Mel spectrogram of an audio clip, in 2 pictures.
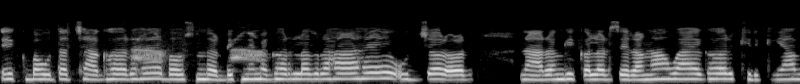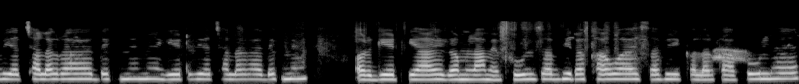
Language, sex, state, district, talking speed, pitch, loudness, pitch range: Hindi, female, Bihar, Samastipur, 205 wpm, 235 Hz, -16 LUFS, 225-245 Hz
